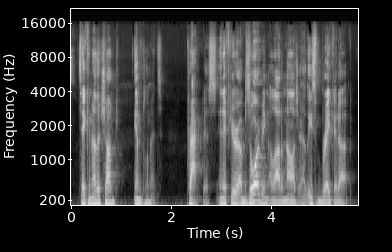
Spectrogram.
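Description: A man's somewhat breathy voice carries lively intonation as he talks at a moderate pace. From US Midwest, Peoria, Illinois. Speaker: sales trainer. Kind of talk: interview, coaching advice. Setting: home office.

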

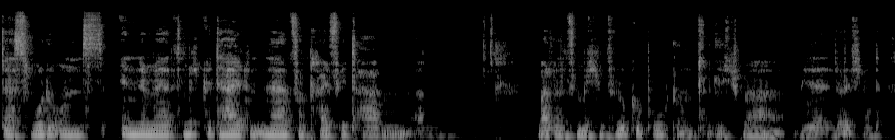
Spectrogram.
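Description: Fairly slow and somewhat breathy, the man's voice has a dark, mellow tone and fairly even intonation. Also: medium pitch for a man. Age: 30s. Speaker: podcaster. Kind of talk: personal monologue. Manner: halting, many fillers.

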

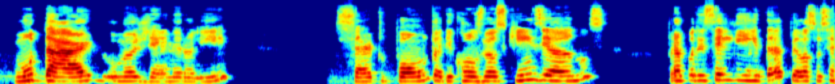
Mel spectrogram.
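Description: At a fairly slow pace, a woman with a plain, everyday voice speaks at medium pitch with fairly even intonation. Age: 20s. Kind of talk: casual live conversation, personal testimony.

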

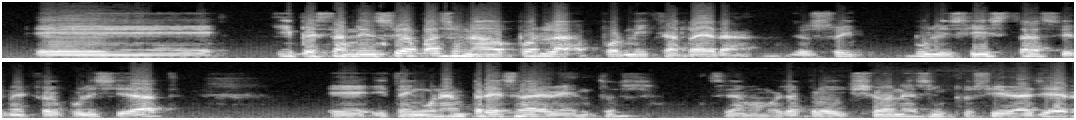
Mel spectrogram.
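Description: A man with a plain, everyday voice at a medium pitch, a fairly quick pace and fairly even intonation. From Colombia, Fusagasugá. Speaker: singer-songwriter and advertising professional. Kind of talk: casual interview.

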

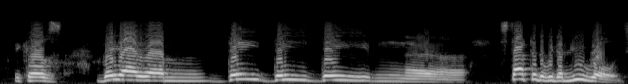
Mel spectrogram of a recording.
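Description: Speaking very slowly in an Italian accent, a man uses a dark, mellow tone. His pitch swings very widely over a quiet background. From southern Italy. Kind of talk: casual chat. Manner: shy; halting.

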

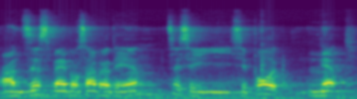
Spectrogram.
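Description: A man talks at a very slow pace against noticeable background noise. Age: 40s. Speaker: nutrition specialist and strength coach. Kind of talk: interview.

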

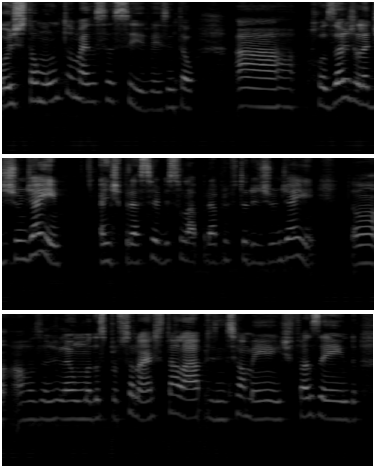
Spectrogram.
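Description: Speaking at a fairly quick pace, a woman has a plain, everyday voice at medium pitch with fairly even intonation. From Taubaté, São Paulo state, Brazil. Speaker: sign language educator. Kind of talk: interview.

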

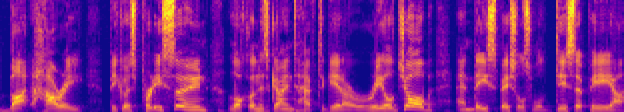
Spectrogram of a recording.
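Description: In a very clean recording with a silent background, a man speaks with an Australian accent. His pitch swings very widely at a moderate pace. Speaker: podcast co-host. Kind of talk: infomercial parody, mock-salesman pitch.

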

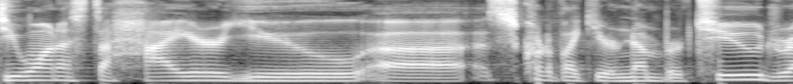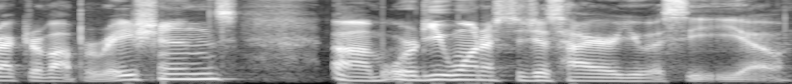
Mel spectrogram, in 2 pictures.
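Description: A man at medium pitch with a normal speaking voice, ordinary pitch variation and a moderate pace. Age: 40s. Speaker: entrepreneur. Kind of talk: interview.

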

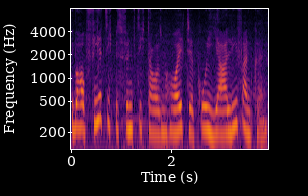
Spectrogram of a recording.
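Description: Her voice is fairly high-pitched with a dark, mellow tone, and this woman talks at a very slow pace. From Namibia, Otjiwarongo. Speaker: crocodile farm owner. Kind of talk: casual interview. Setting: outdoors in a garden.

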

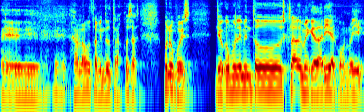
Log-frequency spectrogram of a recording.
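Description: A man speaking at a fairly slow pace. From Spain, Ávila. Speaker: podcast host. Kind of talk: casual chat.

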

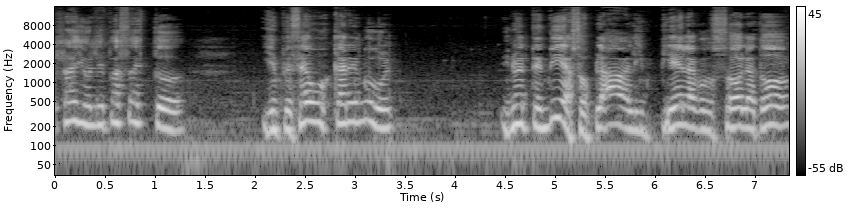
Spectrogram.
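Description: A man speaks in a high pitch. He leaves long, frequent pauses. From Chile, Quilpué. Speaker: illustrator and podcast co-host. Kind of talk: casual chat. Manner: halting, with fillers.

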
